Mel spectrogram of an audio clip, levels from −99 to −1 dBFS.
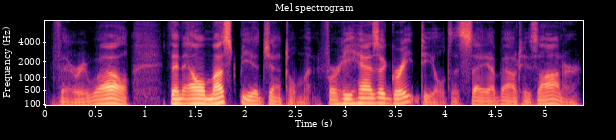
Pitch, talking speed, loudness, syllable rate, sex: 100 Hz, 200 wpm, -18 LUFS, 5.0 syllables/s, male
